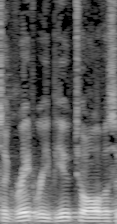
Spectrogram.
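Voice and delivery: usual speaking voice

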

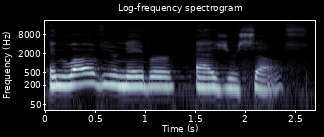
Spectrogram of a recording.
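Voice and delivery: measured scripture read, each line falling; solemn quotation of the great commandment. Acted. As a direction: read it out as holy text. Reads scripture quote.

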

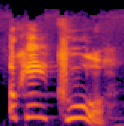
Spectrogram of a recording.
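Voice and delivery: high, breezy mock shrug; husband shrugging off an insult, mock-casual; mock casual reply. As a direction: toss it off like it's nothing, mockingly. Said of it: "that the husband would be like".

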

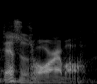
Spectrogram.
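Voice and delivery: low, soft grumbling aside; mock complainer. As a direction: grumble it under your voice. Mimics a complaining prisoner's gripe.

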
